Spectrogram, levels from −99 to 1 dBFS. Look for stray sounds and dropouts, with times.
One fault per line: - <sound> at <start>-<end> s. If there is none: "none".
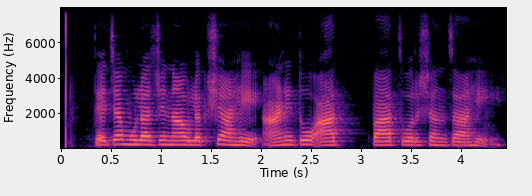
none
